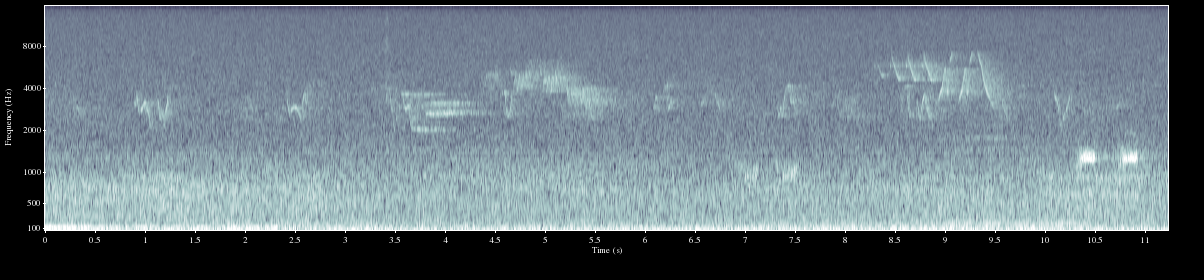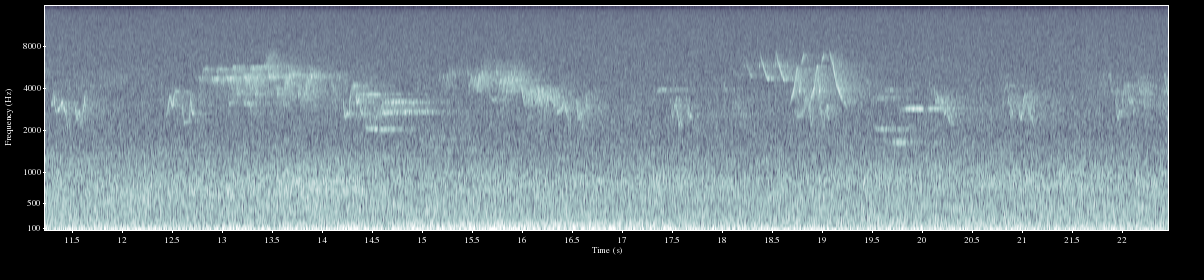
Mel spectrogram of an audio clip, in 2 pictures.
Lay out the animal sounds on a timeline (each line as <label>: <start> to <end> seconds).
Red-eyed Vireo (Vireo olivaceus): 0.0 to 22.5 seconds
Wood Thrush (Hylocichla mustelina): 3.0 to 4.5 seconds
Mourning Warbler (Geothlypis philadelphia): 4.5 to 6.1 seconds
Common Raven (Corvus corax): 6.8 to 7.5 seconds
Chestnut-sided Warbler (Setophaga pensylvanica): 8.0 to 9.6 seconds
Common Raven (Corvus corax): 10.1 to 11.3 seconds
Magnolia Warbler (Setophaga magnolia): 12.5 to 14.4 seconds
Wood Thrush (Hylocichla mustelina): 14.2 to 15.6 seconds
Mourning Warbler (Geothlypis philadelphia): 15.2 to 16.4 seconds
Chestnut-sided Warbler (Setophaga pensylvanica): 17.9 to 19.4 seconds
Wood Thrush (Hylocichla mustelina): 19.5 to 20.4 seconds
Ovenbird (Seiurus aurocapilla): 21.7 to 22.5 seconds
